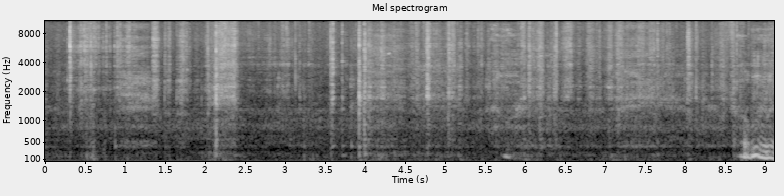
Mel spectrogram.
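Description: Paper backing being peeled and folded off an adhesive strip while fitting lighting in a model railway carriage, giving soft rustling and rubbing scrapes with brief crinkles, close and quiet, ending in a louder handling bump.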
